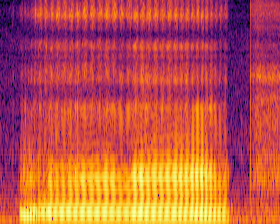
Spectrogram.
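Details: Boston Terrier asleep indoors, dreaming and twitching with one eye open, gives one drawn-out, low, buzzy snore of about two seconds, rich in overtones and brightening slightly toward its end before it cuts off.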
